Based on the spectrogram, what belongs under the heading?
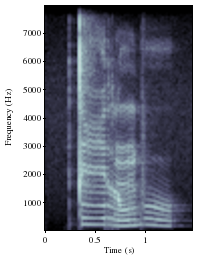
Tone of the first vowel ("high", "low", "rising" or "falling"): high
